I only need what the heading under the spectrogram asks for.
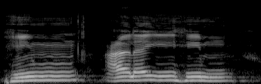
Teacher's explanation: لام کو یا کے ساتھ ملانا ہے، یا لین ہے بغیر کھینچے پڑھیں گے ، ہا کو میم کے ساتھ ملانا ہے، میم ساکن غنہ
